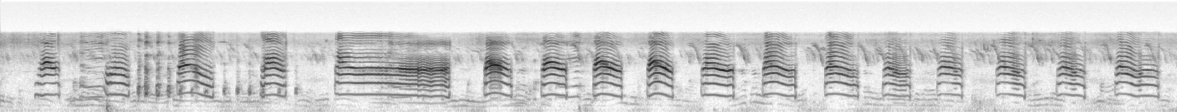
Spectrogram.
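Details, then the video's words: A kitten calling in search of its mother: loud, arching, harmonic meows repeated about once a second, with some drawn out longer and a few run together in quick bursts, over a quiet background. "A kitten that makes noise in search of its mother"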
